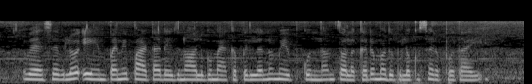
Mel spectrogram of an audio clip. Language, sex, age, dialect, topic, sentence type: Telugu, female, 18-24, Utterandhra, agriculture, statement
